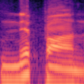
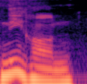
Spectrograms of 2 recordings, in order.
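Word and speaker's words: 日本: that to that uh same same level it's pronounced nipon not Japan to be to be to be even more correct it's pronounced Nihon yeah there you go if you if you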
